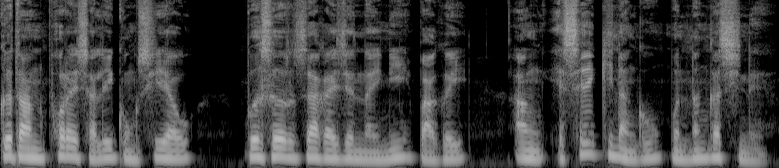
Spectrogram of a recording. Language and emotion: Bodo, fearful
